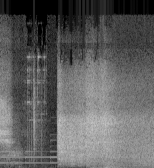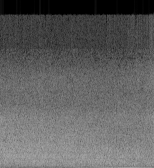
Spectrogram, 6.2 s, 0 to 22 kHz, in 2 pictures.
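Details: 1998 Ford Ranger 2.5L four-cylinder, bought at 63,000 miles after sitting 12 years, started after an oil change with 5W-20. Quick crank, then a steady, even idle with no knocks, misses or leaks.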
